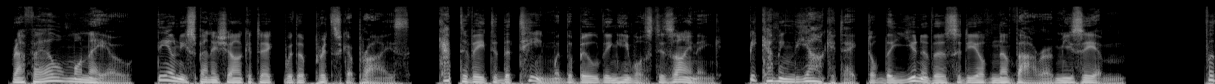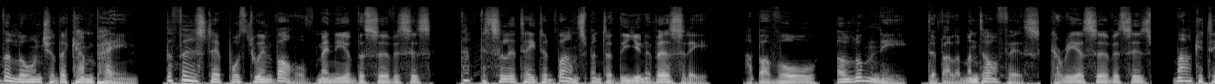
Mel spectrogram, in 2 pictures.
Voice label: locutor ingles english voiceover audioguide; English male voice over; navarra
